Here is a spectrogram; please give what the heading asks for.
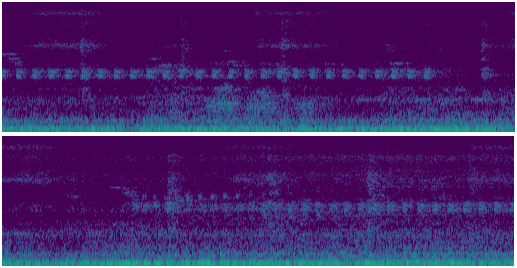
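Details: Newly built desktop computer: a quiet, fast-fluttering high chirp with occasional faint clicks over low fan hum; it occurs only in Windows, not in the BIOS.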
